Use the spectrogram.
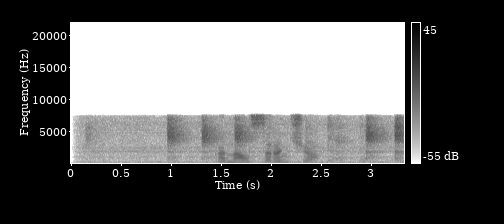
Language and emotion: Russian, neutral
